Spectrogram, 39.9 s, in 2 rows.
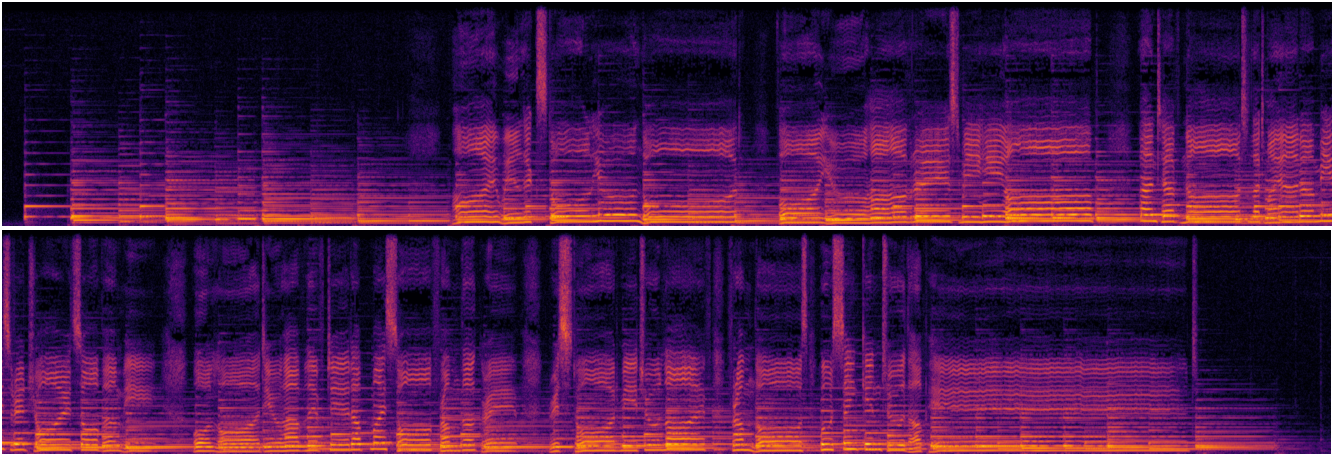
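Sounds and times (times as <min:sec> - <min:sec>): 
choir practice melody: 0:00.5 - 0:39.2.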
